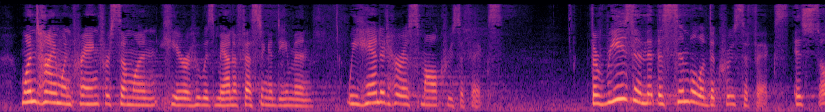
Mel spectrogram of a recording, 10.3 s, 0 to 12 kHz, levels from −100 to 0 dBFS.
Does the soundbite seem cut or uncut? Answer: cut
